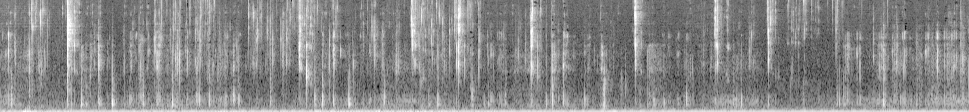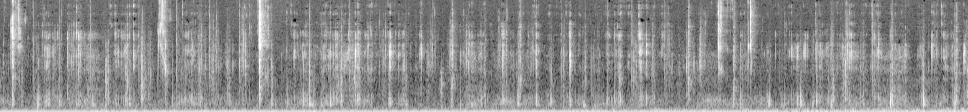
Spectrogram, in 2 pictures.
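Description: Close-miked chewing of creamy fettuccine alfredo with chicken and shrimp: wet mouth sounds broken by many sharp clicks, the loudest about a second in.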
